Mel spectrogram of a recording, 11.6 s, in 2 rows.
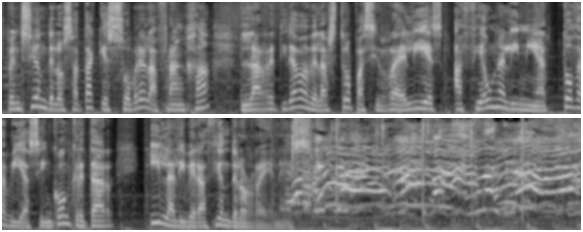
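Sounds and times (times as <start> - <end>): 
speech: 0.0 - 9.1
children shouting and cheering in the streets of Gaza: 8.6 - 11.5.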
